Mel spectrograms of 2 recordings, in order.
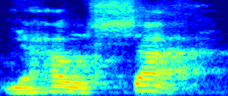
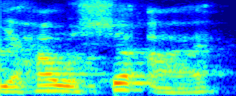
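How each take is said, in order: First: The ending is one joined vowel glide. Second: The ending is split into two separate vowel sounds. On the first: The speaker calls it right. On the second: The speaker calls it wrong. "It's not"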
